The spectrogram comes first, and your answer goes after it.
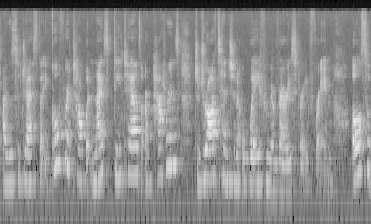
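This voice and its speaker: A woman's voice: a little high, fairly bright tone, roomy sound. Young woman, slight lisp, upbeat chatty tone, mic a bit far off, faint room hiss. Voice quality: slight lisp from new braces. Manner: chatty and upbeat, addressing viewers. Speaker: fashion vlogger. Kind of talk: casual styling tips to camera. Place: small indoor room with clothes rail.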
